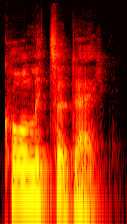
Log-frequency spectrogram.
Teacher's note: To say this naturally, change the A to a schwa sound, that's that little that's really common in English, and move the T from the end of it to the front of that schwa sound.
